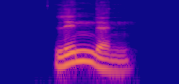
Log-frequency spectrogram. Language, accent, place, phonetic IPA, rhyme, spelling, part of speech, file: German, Germany, Berlin, [ˈlɪndn̩], -ɪndn̩, Linden, proper noun / noun, De-Linden.ogg
- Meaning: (noun) plural of Linde; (proper noun) 1. a town in Gießen district, Hesse, Germany 2. a municipality of Kaiserslautern district, Rhineland-Palatinate, Germany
